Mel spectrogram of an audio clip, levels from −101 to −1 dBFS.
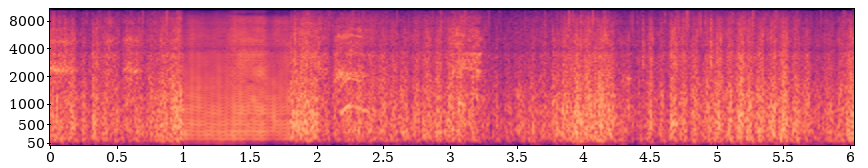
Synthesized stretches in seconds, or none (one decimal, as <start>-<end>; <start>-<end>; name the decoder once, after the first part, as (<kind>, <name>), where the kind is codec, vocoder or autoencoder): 1.0-1.8 (vocoder, Vocos)

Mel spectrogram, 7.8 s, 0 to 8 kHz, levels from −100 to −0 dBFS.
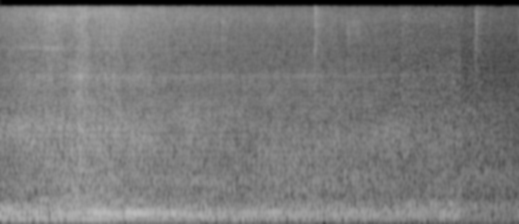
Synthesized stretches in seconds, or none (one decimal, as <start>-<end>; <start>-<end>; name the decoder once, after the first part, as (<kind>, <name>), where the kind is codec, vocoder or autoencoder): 0.0-5.9 (vocoder, Vocos); 7.3-7.8

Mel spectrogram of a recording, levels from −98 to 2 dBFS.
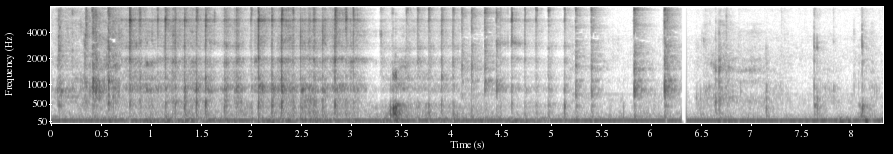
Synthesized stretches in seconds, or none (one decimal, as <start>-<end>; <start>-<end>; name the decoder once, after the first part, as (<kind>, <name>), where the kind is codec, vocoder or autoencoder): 0.7-4.1 (codec, SNAC); 4.5-5.2

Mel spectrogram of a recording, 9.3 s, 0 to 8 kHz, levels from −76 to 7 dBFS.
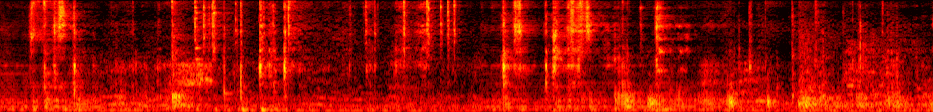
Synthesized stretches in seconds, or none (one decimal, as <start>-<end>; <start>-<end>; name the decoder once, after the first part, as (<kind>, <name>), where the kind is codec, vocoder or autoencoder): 0.0-1.0 (vocoder, HiFi-GAN); 4.8-7.3

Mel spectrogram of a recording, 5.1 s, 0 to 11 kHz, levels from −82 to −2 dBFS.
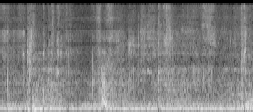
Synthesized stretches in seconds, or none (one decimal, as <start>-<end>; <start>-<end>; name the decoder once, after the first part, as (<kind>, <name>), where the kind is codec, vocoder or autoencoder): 0.0-0.5 (codec, SNAC); 1.3-2.4

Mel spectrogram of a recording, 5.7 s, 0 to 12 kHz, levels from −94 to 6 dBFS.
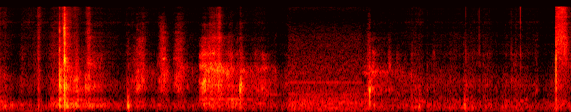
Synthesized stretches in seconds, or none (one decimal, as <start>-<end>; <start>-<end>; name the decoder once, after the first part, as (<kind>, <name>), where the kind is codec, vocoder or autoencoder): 0.0-2.9 (codec, HILCodec); 3.7-5.7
